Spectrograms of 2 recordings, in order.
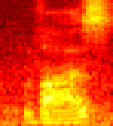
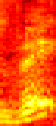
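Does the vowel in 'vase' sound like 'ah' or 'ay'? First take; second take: ah; ay. First: The vowel sounds like 'ah', rhyming with 'Oz'. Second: The vowel sounds like 'ay', rhyming with 'face'. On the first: Someone else said it this unusual way. The speaker calls it wrong. "Did you notice the way that the lady nurse says" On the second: This is the usual everyday way to say it. The speaker calls it right. "It's vase"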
